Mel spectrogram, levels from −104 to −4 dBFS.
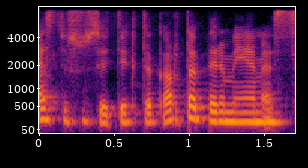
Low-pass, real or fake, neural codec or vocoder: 7.2 kHz; fake; codec, 16 kHz, 2 kbps, FunCodec, trained on Chinese and English, 25 frames a second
